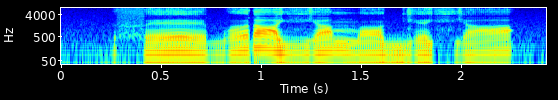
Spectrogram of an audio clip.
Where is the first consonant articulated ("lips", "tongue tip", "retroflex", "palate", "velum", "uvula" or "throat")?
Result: lips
